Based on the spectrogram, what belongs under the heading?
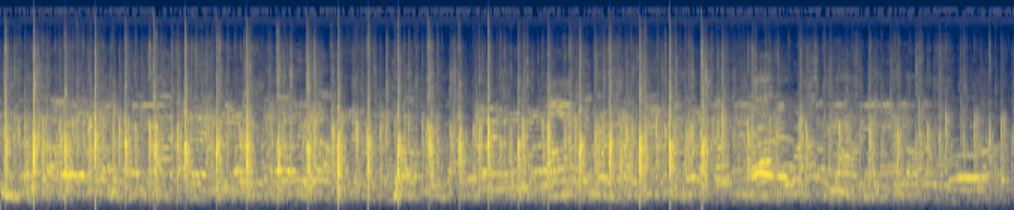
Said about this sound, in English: Oh, let's clap our hands unto the Lord here tonight. God, we worship you.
